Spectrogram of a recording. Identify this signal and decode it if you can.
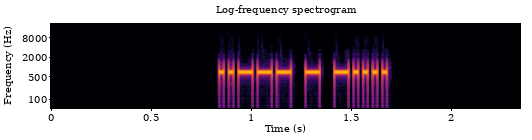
Morse code, heard as a keyed tone, about 50 wpm, 700 Hz. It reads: 2T6
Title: Common Cut Numbers - 3-Digit 50wpm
